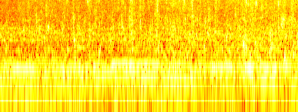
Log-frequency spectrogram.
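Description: River water flows steadily and continuously beneath a small bridge at an abbey, a dense, even rush with a faint low hum underneath and no pauses or changes in loudness.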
